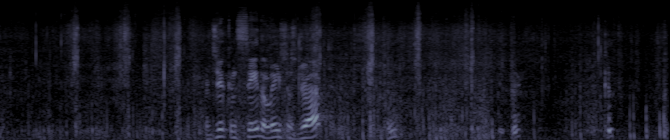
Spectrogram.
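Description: Boots crunch on packed snow.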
